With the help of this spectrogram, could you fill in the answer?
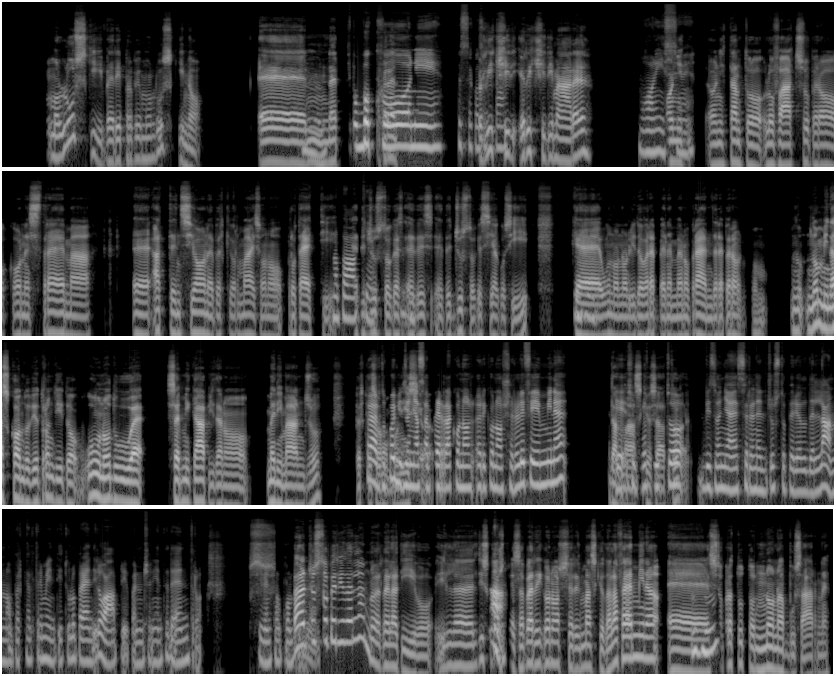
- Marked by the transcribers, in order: "propri" said as "propi"; tapping; drawn out: "E"; other background noise; unintelligible speech; stressed: "non"
- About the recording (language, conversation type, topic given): Italian, podcast, Quale attività ti fa perdere la cognizione del tempo?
